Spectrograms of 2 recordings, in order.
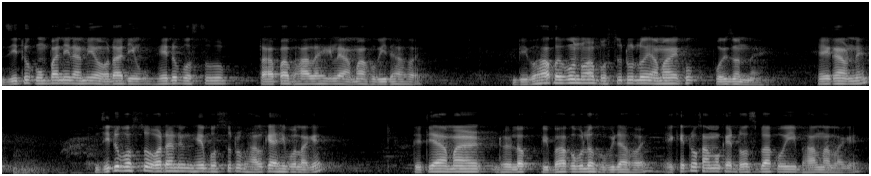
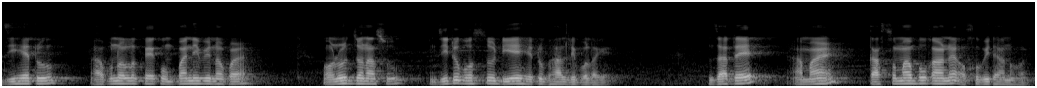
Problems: constant background noise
